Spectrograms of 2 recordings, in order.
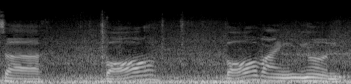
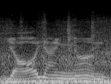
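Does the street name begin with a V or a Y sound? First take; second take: V; Y. First: The name begins with a V sound. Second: The name begins with a Y sound. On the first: "So it's Vo Vang Nun" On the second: "Or maybe they would pronounce it Yo Yang Nun"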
